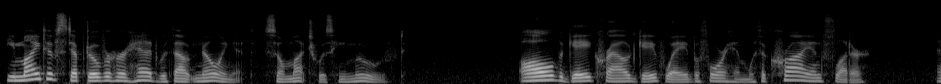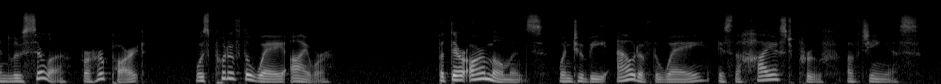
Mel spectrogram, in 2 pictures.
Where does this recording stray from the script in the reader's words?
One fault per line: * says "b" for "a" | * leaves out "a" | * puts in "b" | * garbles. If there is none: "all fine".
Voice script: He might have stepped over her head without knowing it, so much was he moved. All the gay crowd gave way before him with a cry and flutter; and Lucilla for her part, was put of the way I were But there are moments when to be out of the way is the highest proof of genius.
all fine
